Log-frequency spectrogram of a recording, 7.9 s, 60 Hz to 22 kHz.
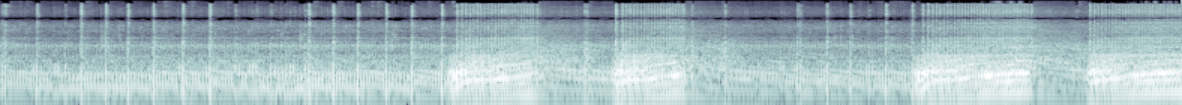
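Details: Stihl FS-250R two-stroke trimmer, long stored with old gas, carb diaphragm hardened, before rebuild, cold rainy day: rough at low speed, throttle blips climb only partway then sag, smoking a lot; running rich, poor revving.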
